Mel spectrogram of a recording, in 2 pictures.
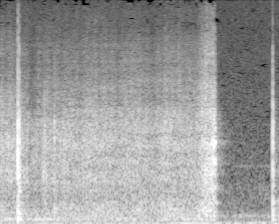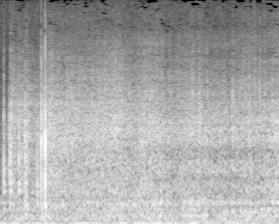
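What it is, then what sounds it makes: Cardboard shoebox. Long fingernails of both hands tap and scratch the lid of a closed black cardboard shoebox. Sharp clicking taps stand out over a steady, soft scratching hiss. The scratching drops out briefly near the middle before resuming.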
